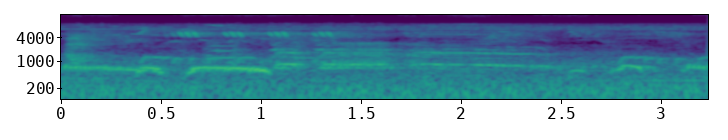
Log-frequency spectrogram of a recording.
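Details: Spotted dove held as a captive decoy for luring, giving a couple of rich sliding coos at the start, then fainter coo notes, while a high four-note chirping and other bird calls continue behind.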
